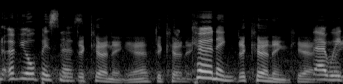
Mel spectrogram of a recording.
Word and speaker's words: Deceuninck: Pronunciation of your business. Deceuninck, yeah.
